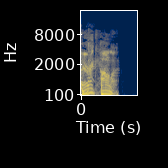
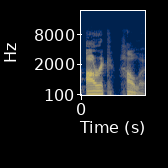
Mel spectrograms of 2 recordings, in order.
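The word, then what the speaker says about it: Erik Haula: So you could have Eric Halla. – There you go. Halla. – It's actually Arik. – Eric Halla. – Huh? – Arik Halla is how it's pronounced.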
